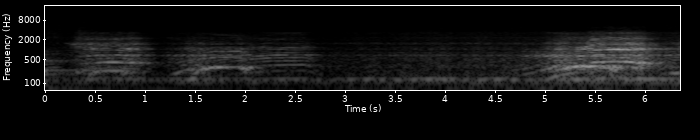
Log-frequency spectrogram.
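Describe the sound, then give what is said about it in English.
A large herd of cattle, herded by one rider, moos in overlapping, drawn-out calls, one after another, with a louder low at the end over a steady background rumble of the herd. “Rough work, one man riding herd on this many cattle.”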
